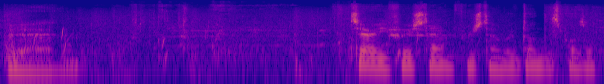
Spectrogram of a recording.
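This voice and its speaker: A man's voice: medium pitch, lively intonation, measured pace. A man giving casual gameplay commentary, muttering and thinking aloud to himself as he plays. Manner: mutters to self, sings syllables, thinks aloud. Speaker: streamer reacting to a game. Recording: game music behind voice. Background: game music.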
